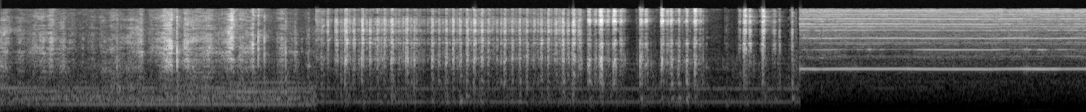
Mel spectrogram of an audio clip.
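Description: Irregular scratching and clicking of hand work on a wooden board. About four seconds in, it gives way abruptly to the steady high-pitched whine of an electric sander clamped upside down in a workbench, with a wooden disc pressed against its pad.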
